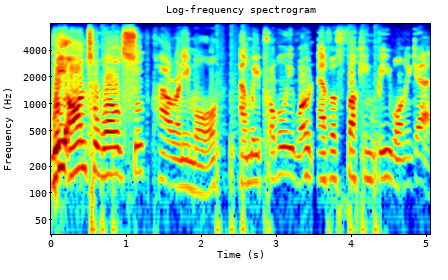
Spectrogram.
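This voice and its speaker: Music plays in the background as a voice with a British accent moves at a fairly quick pace. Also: man. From England. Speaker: gaming YouTuber. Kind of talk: casual rant over gameplay. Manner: animated.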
